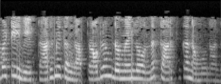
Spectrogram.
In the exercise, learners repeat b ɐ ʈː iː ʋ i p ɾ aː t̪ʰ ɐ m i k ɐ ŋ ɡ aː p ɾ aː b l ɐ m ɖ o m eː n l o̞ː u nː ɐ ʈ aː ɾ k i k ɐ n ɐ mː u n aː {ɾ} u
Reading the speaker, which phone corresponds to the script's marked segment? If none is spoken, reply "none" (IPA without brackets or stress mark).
l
